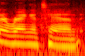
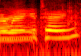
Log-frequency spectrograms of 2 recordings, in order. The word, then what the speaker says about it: orangutan: Yeah, that's it's not orangutans. No, there's no G on the end. That's very common mispronunciation of the word.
